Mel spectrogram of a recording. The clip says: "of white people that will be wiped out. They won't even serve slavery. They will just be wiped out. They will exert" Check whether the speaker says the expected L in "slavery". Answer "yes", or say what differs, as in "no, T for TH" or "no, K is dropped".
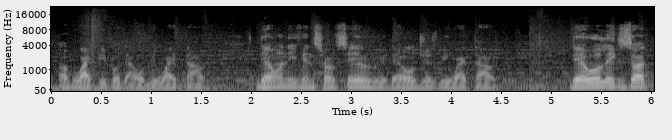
no, L is dropped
